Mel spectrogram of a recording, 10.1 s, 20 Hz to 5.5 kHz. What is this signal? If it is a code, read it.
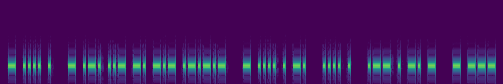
Morse code, heard as a keyed tone, about 24 wpm, 600 Hz. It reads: THE TRUNK. THEN HE WENT TO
